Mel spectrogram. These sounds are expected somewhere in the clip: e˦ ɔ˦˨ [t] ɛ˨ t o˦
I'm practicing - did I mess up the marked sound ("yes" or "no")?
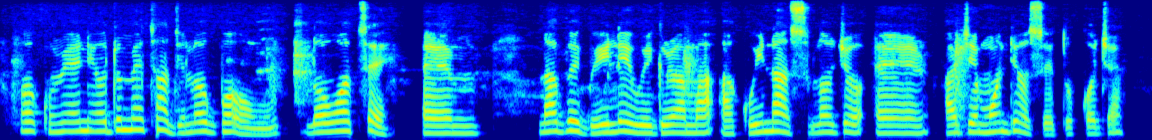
yes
